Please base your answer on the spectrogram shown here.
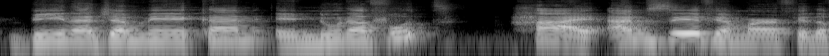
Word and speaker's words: Nunavut: you can be um it took me a while to actually pronounce it and if i talk to some of my inuit friends they'll still say no sonia so it's nunavut and so that's you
